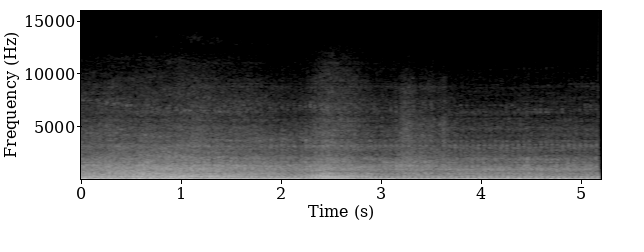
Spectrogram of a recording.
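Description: Aprilia RS 125 motorcycle under way: its single-cylinder four-stroke engine running steadily beneath a heavy, fluttering wind rumble on the microphone.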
